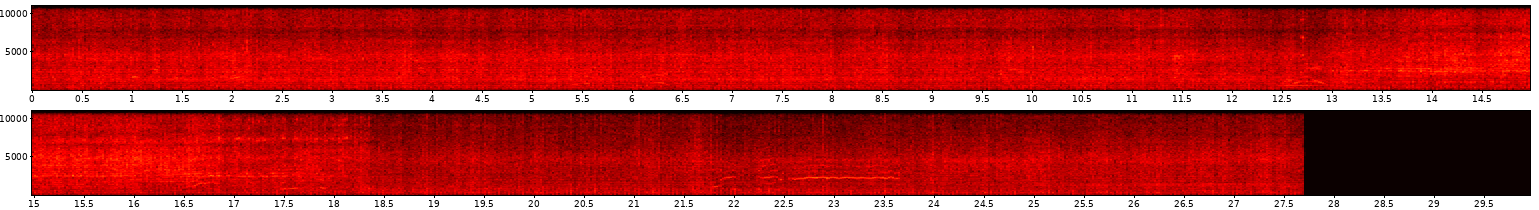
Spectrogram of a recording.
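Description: Several gasoline lawn mower engines, walk-behind push mowers and riding mowers, running together in one steady drone.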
